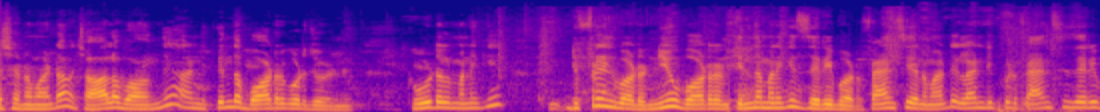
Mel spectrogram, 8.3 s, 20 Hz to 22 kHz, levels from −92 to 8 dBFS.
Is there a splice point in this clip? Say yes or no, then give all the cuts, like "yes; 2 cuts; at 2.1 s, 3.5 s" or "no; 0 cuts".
yes; 1 cut; at 5.5 s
